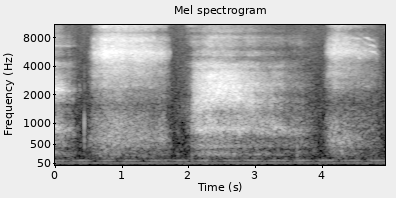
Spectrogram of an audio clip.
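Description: Slow, steady breathing during a yoga stretch, three long, soft breaths in a quiet room with a faint hum underneath.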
